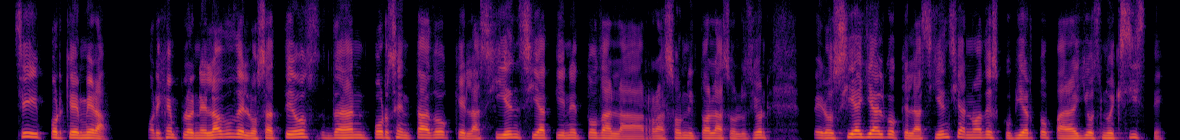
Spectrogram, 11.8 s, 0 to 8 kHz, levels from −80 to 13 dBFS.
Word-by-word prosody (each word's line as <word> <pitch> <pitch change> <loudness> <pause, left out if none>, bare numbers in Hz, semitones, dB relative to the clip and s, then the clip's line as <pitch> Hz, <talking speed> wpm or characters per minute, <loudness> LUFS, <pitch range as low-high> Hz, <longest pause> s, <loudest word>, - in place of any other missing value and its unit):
Sí, 210 -2 +2
porque 165 -5 +1
mira, 140 - +3 0.3
por 150 -2 -7
ejemplo, 160 +1 -1
en 145 -1 +2
el 145 +1 +4
lado 180 +3 +3
de 180 - +5
los 135 +1 +1
ateos, 175 +1 0
dan 155 -1 +2
por 170 +1 +1
sentado 160 +1 0
que 145 -3 -1
la 125 -1 -1
ciencia 155 +2 0
tiene 150 0 -3
toda 145 0 0
la 120 -2 -2
razón 130 +4 -3
y 135 - -2
toda 140 +1 -2
la 135 -2 +1
solución, 130 +4 -4 0.4
pero, 145 -2 0
si 185 +7 +2
hay 185 0 +4
algo 180 -3 +2
que 145 - -3
la 125 -1 +1
ciencia 175 +8 -2
no 155 -1 -3
ha - - 0
descubierto, 150 -1 -2
para 130 -1 +1
ellos 140 +1 -1
no 140 - 0
existe. 140 +2 -4
150 Hz, 200 wpm, -23 LUFS, 135-165 Hz, 0.4 s, de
